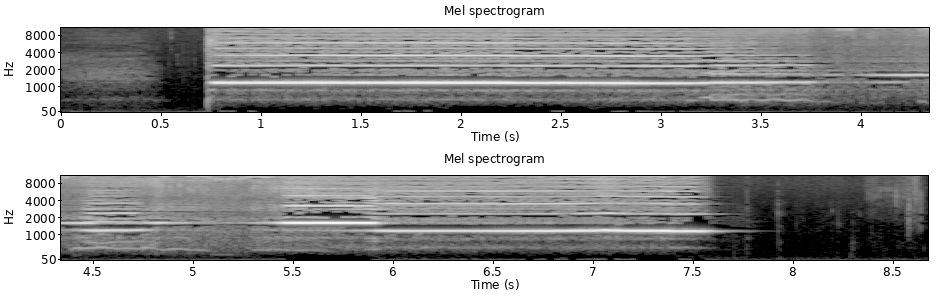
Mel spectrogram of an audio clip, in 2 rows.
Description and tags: Flute - D5 - bad-timbre
Part of the Good-sounds dataset of monophonic instrumental sounds.
instrument::flute
note::D
octave::5
midi note::62
good-sounds-id::3226
Intentionally played as an example of bad-timbre
multisample, single-note, neumann-U87, flute, good-sounds, D5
